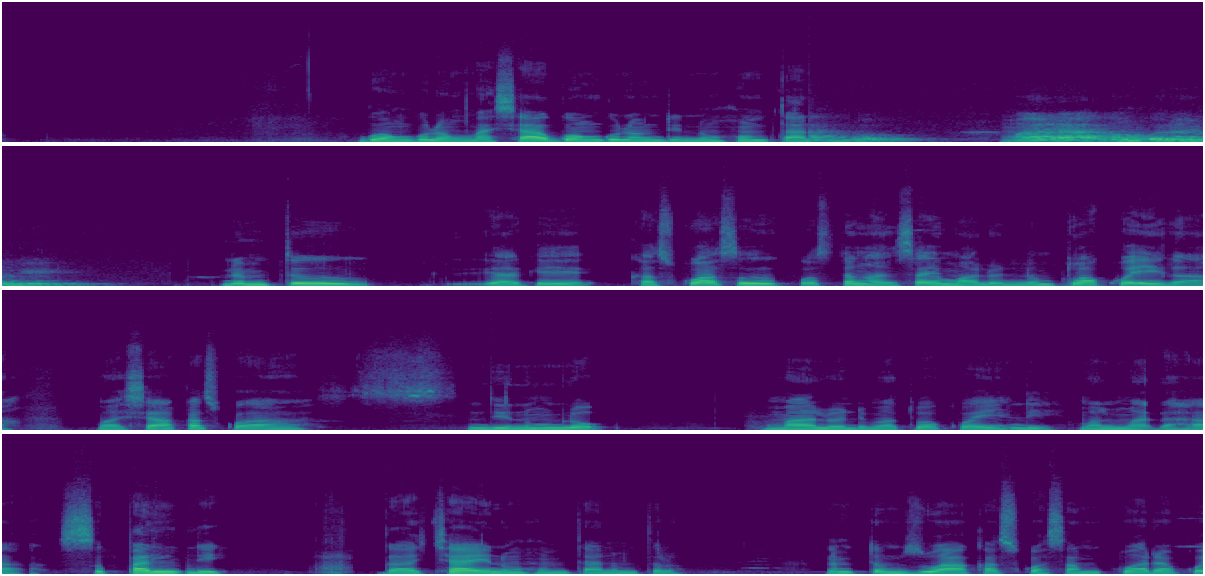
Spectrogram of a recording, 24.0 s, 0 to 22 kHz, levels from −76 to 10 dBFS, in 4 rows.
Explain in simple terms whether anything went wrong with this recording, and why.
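A few things go wrong here, mostly toward the end.

From 4.04 to 6.85 s there's a switch to a distant microphone. The speech suddenly turns roomy and hollow with thinner bass, then snaps back just before "namttu yagu." It stays about as loud and the background stays quiet, so the likely cause is the close mic dropping out and a farther one filling in.

Between 16.95 and 17.40 s you get repeated stalls (stutter). Packets kept showing up late, so the receiver held the last bit of sound four separate times, each under about 30 ms and adding up to roughly 90 ms. Nothing is lost, but it drags and stutters.

Two short stalls from a late packet follow, at 18.07 s (80 ms) and 18.87 s (60 ms). Each time a packet didn't arrive on schedule, so the sound just before it gets stretched a touch too long, maybe with a faint buzz, and then picks up right where it left off.

At 19.13 to 19.44 s there's a call audio freeze. 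The sound hangs for about 290 ms as a fading buzz instead of going silent, then carries on with nothing skipped. Likely the packets were held up somewhere along the network.

From 21.18 s to the end there's a jitter buffer speed-up. After the earlier delays piled up, the receiver trimmed tiny slices out to catch up, about a fifth of a second in total. The speech runs roughly 8% fast at the same pitch and sounds a bit hurried.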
